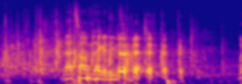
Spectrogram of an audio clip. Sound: laughter/Applause; Sadhguru laughs

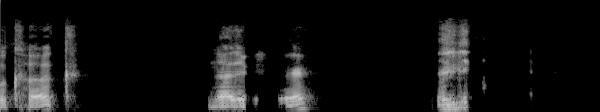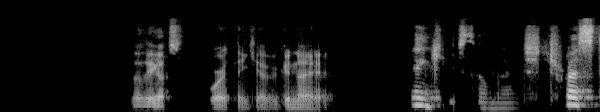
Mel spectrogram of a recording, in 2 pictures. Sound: chuckle

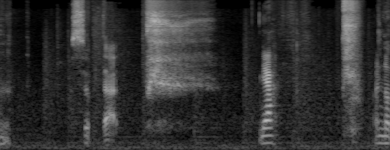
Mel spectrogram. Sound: mimics whoosh

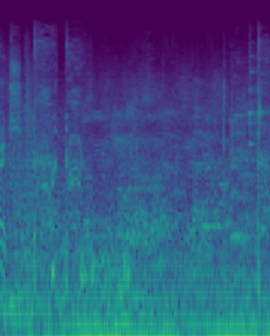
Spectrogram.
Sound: guy coughs

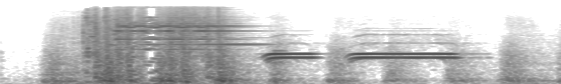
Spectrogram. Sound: signals clang; thomas whistles; signals clang

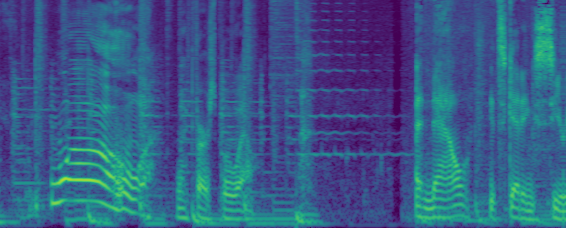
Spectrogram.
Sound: chuckling

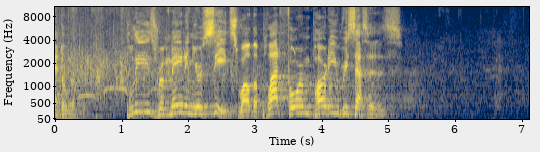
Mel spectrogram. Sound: applause

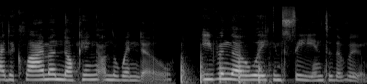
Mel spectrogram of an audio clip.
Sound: sound of knocking at window

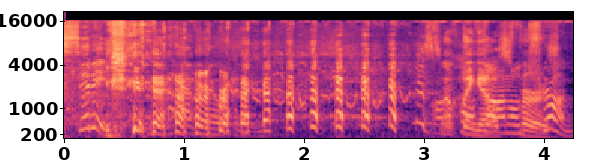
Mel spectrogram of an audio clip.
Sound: Conan laughter

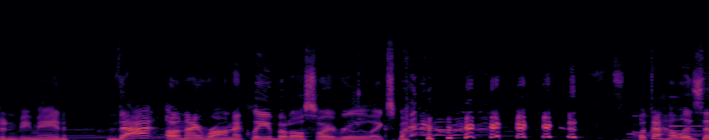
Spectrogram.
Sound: laughter

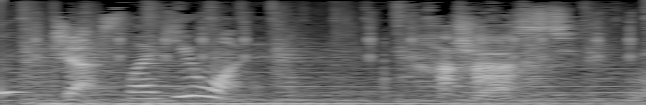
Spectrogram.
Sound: laughs

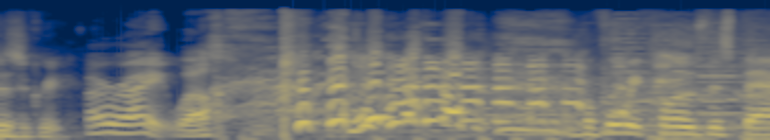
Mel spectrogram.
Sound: laughing

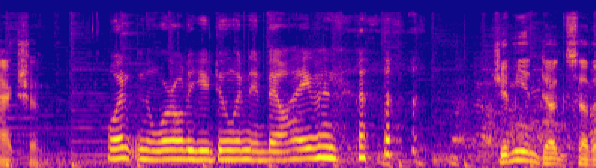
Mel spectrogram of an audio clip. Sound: chuckles

